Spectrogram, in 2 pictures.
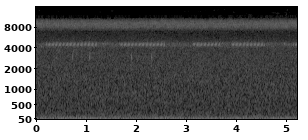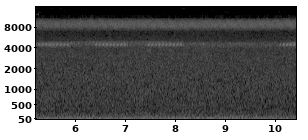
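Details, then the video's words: Live recording high on a forested mountain: crickets give a string of about eight even, high-pitched buzzing trills, some short and some near a second long, spaced irregularly, under a steady wash of wind through the leaves. "Calm Forest in Mountain With Crickets, Insects Sound"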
